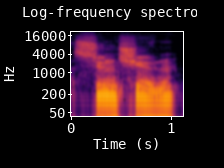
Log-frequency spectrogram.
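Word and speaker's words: Sun Quan: And then the second one is Sun Chun, which is spelled Sunquan, which is a 6 mana 4/4 in blue that has horsemanship and gives everything else horsemanship.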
